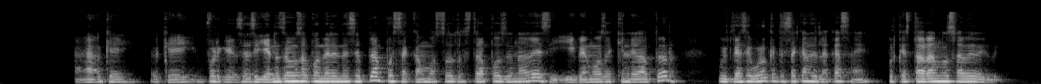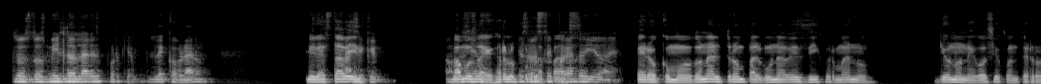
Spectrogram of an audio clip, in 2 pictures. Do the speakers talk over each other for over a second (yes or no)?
yes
